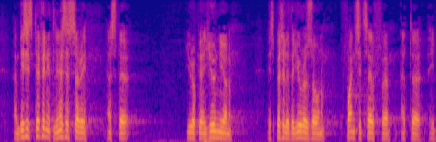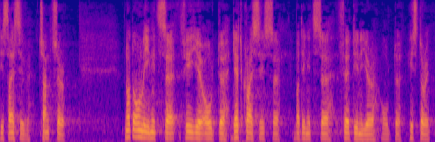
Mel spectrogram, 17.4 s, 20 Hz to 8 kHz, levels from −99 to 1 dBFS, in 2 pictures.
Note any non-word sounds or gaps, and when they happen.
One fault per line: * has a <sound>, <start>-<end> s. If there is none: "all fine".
all fine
